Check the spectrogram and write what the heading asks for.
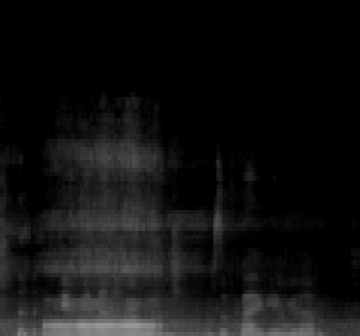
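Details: Snoring from a pregnant pug: loud rattling, vibrating snore followed by a shorter snorting breath, typical noisy flat-faced dog snoring.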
